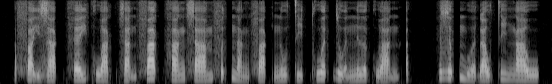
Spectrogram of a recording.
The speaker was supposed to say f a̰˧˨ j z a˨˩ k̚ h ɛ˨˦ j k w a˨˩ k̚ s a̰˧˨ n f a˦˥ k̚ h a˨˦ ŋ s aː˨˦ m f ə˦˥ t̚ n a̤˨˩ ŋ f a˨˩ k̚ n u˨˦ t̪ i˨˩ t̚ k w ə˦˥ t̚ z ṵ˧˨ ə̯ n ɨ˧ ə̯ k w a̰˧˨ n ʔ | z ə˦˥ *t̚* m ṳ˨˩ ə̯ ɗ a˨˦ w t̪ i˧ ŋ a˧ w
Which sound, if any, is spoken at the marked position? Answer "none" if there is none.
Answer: p̚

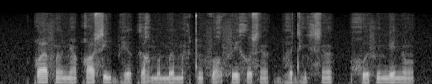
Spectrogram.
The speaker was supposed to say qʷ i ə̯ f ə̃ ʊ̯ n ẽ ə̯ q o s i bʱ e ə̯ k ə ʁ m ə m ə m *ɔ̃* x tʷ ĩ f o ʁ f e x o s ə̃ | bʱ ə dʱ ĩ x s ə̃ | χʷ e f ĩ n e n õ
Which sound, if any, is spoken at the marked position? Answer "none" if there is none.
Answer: ə̃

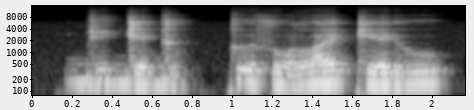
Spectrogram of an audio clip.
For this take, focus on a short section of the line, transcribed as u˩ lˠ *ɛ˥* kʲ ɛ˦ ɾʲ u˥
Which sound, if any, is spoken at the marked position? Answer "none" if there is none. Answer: ɛ˥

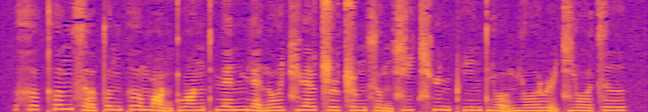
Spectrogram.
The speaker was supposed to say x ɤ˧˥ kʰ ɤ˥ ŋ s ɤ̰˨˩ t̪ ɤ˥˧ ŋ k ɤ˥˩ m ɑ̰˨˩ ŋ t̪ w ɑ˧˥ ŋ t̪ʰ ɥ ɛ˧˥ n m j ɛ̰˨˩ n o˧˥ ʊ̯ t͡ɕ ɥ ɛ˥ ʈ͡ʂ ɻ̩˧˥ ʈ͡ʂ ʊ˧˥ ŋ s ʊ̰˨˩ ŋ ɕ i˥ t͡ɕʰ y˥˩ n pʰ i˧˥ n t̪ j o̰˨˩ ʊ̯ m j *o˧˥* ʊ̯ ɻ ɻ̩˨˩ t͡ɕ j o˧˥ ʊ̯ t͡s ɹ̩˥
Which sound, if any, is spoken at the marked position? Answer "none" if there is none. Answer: o˧˥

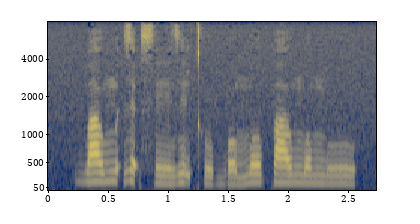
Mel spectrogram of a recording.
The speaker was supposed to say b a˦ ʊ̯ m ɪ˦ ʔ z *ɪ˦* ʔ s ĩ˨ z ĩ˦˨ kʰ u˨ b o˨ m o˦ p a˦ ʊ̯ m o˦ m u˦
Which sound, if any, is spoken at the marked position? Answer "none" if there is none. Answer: ɪ˦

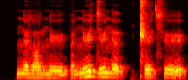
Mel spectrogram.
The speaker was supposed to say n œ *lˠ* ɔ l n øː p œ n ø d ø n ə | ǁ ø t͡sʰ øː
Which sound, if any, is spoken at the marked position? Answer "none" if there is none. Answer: l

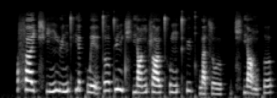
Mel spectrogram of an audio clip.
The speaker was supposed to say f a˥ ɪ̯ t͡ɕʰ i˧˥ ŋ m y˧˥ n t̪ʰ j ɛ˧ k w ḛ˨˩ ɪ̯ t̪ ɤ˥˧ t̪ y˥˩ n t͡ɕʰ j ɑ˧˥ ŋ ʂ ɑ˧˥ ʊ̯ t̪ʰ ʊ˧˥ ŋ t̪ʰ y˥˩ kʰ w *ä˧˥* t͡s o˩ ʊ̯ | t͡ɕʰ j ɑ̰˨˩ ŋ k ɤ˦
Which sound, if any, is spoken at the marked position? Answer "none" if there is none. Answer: ä˩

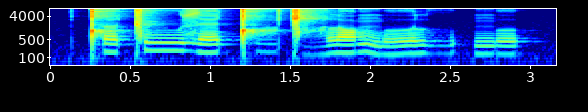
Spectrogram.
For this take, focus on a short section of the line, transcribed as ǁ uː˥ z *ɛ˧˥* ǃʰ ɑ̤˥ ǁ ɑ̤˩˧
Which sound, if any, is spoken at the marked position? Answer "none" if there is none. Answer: ɛ˧˥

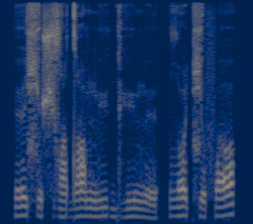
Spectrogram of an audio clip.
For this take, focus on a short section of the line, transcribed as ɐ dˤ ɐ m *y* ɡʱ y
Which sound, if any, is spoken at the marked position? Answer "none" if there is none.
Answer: y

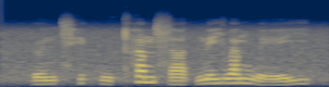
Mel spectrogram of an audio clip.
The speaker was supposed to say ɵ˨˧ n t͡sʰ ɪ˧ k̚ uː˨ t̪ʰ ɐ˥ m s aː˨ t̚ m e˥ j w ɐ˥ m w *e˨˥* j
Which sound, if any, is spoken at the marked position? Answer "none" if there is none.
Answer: e˨˥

